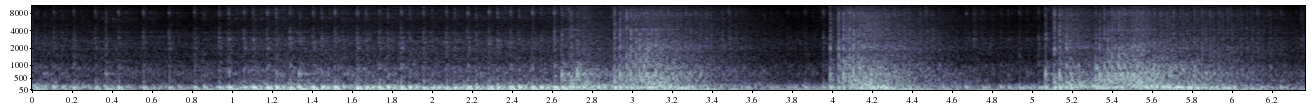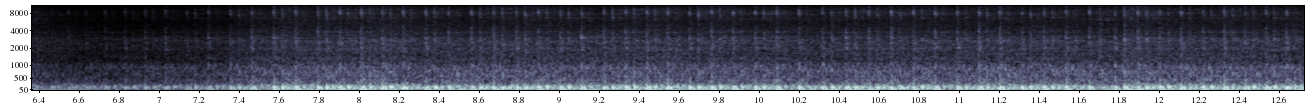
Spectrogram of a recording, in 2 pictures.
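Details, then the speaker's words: Cold-blooded engine after carb rebuild (CV carbs, vacuum slides), fed from a remote fuel bag with airbox and air tubes removed. It catches, then hunts and stumbles through blips before settling to a rough idle; needs tuning. "So without the air box or the air tubes or anything on it, it's going to run a little funny."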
